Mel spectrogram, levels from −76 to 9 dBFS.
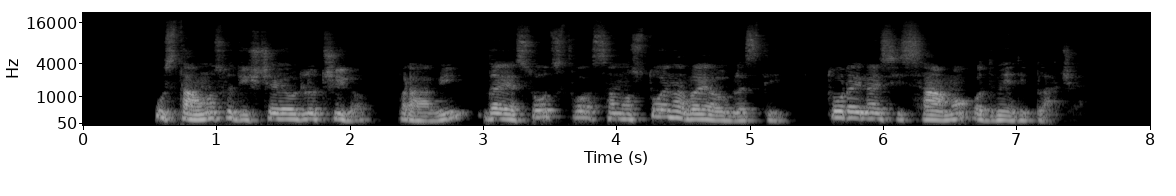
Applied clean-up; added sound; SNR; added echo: neural mask model Resemble Enhance denoiser.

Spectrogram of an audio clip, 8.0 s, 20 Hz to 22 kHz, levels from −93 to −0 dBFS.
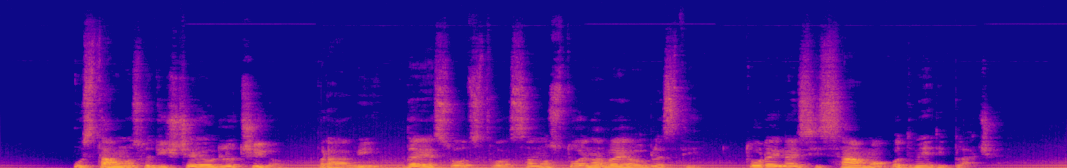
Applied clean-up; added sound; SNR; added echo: none; Engine / Car; 12 dB; none.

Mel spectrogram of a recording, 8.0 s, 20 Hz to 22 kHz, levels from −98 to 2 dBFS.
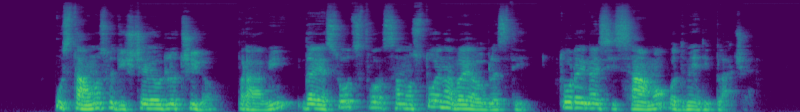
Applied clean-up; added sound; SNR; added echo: none; none; none; none.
